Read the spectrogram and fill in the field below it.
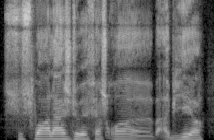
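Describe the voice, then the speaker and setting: Host man, fast and mellow, animated and boastful. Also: mid-range voice, no room sound, studio quality. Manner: boastful, animated, talks over others. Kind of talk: casual chat.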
